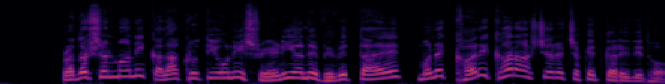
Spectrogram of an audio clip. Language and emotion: Gujarati, surprised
